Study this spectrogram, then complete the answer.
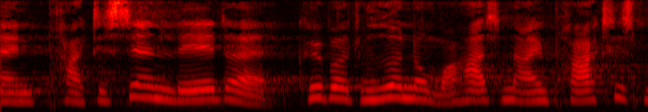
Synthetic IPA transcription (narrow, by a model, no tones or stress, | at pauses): æɐe̝npʰʁɑ̈ɡ̥̚t͡sʰise̝̰ːɐnəlɛːd̥ɑkʰøːb̥ɐe̝d̥ʋið̞ˠɐnɒ̽m̰ɒɦɑ̈sinɑ̈ɪn̩pʰʁɑ̈ɡ̥sism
